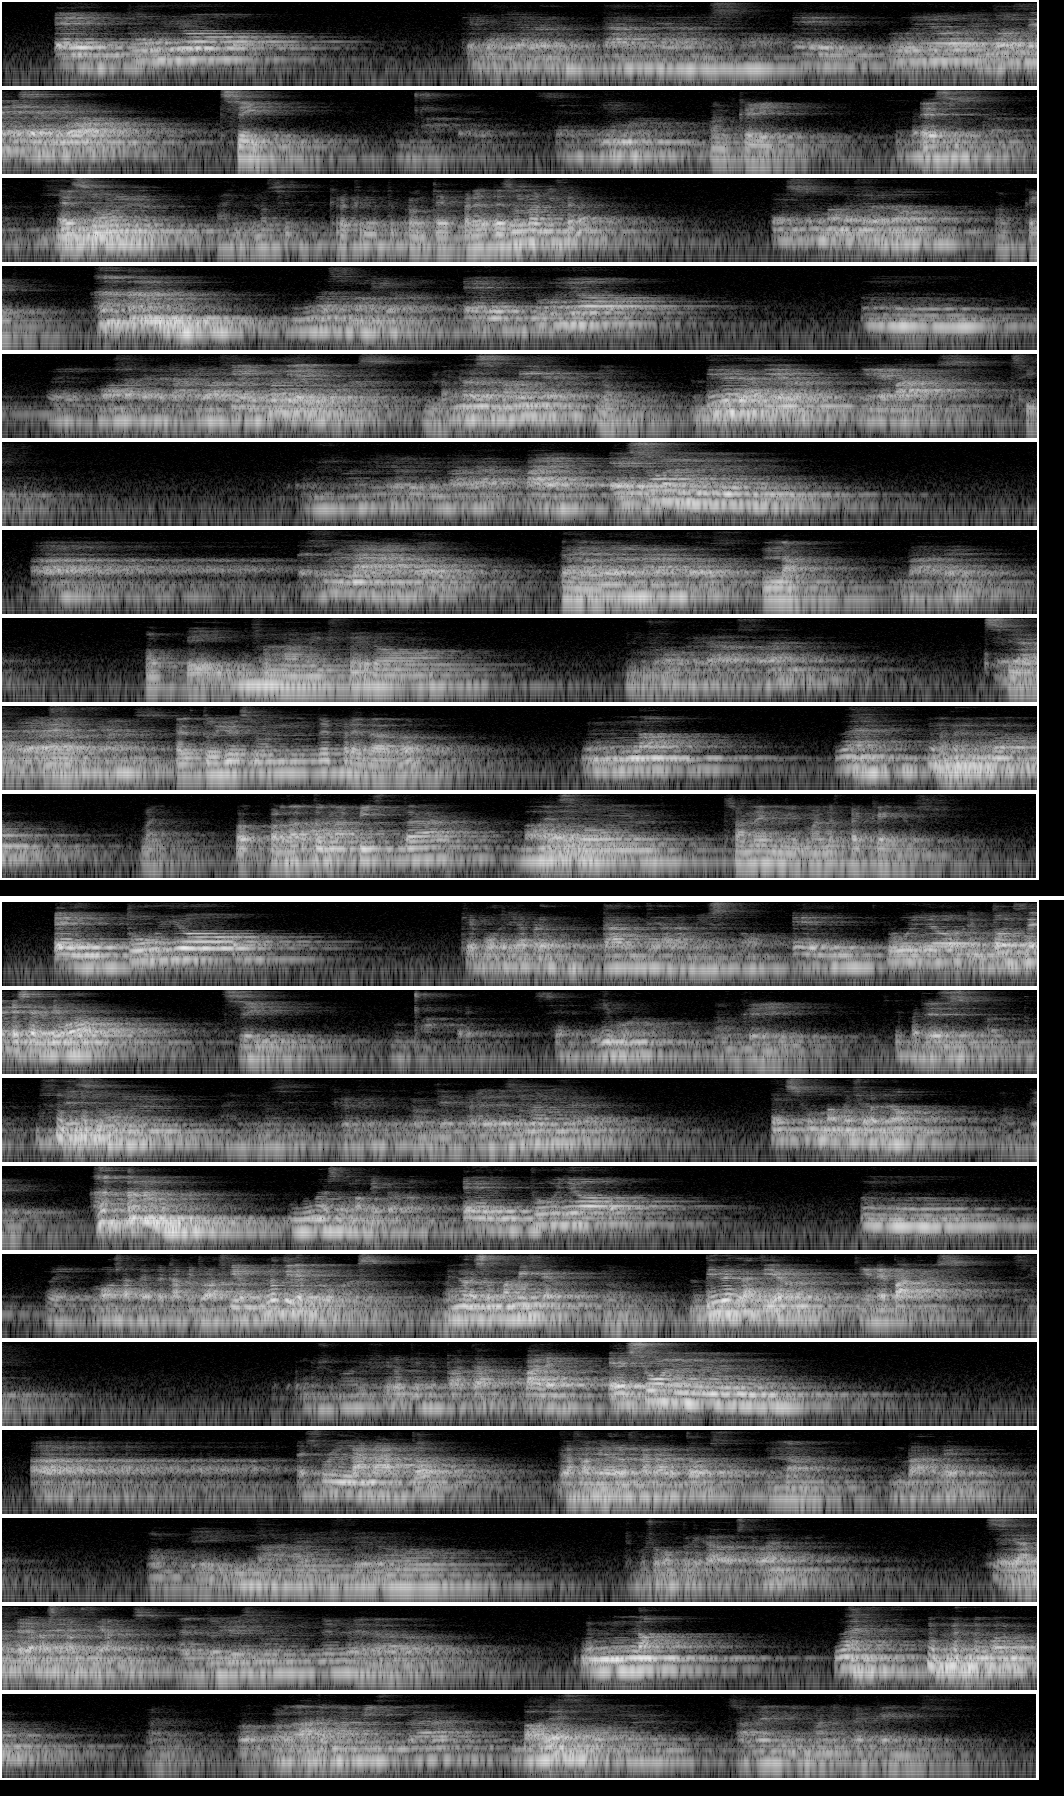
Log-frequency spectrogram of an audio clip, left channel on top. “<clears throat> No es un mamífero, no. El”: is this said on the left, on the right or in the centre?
Right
